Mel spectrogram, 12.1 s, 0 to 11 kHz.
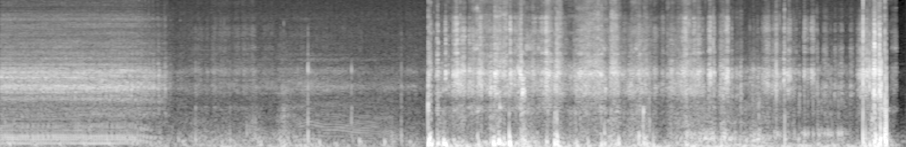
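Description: Kawasaki KX250F single-cylinder four-stroke motocross engine idling, switched off about two seconds in. From about halfway on there is loud scraping and rubbing against the helmet-mounted camera as the helmet is taken off, with a loud burst near the end.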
